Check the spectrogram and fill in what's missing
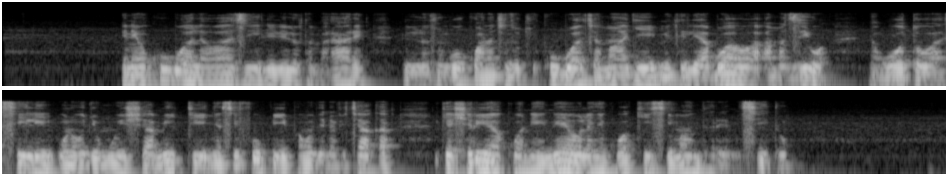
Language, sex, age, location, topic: Swahili, male, 25-35, Dar es Salaam, agriculture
